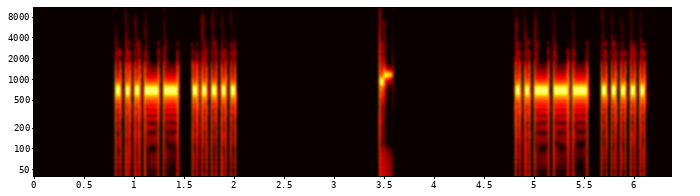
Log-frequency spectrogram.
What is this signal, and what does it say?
Morse code, heard as a keyed tone, about 25 wpm, 700 Hz. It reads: 35 25
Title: Numbers - 2-Digit 25wpm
